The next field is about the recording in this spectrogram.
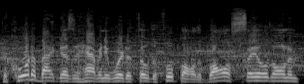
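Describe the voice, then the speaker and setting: A man's voice: fairly high pitch, fast, noisy background. A man giving conversational color commentary and analysis during a live football broadcast.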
